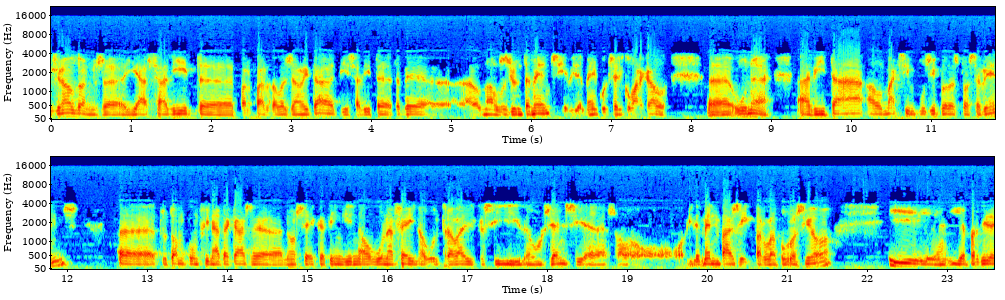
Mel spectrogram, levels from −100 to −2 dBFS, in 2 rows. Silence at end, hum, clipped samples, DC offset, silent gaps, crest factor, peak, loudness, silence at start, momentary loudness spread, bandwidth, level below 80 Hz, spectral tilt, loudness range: 0 s; none; under 0.1%; under 0.1%; none; 18 dB; 0 dBFS; -18 LUFS; 0 s; 6 LU; 16 kHz; -48 dBFS; -7 dB/octave; 2 LU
